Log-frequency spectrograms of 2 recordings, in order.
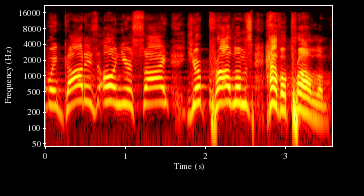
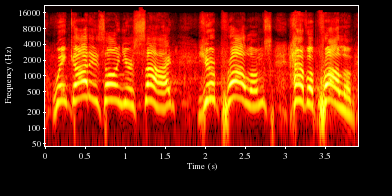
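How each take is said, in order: First: Raised preacher's voice; preaching emphasis. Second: Loud, slow preacher's proclamation; emphatic louder repeat. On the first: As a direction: make the point firmly to the congregation. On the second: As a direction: drive it home so they hear you this time. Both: Real, not acted. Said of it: "I don't think you heard me".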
